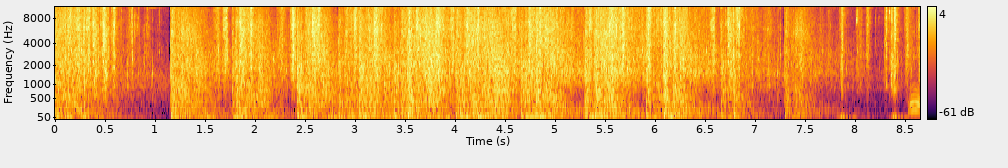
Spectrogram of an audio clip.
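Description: Gunfire in the video game Fallout New Vegas, a dense, loud fusillade of rapid shots and booms that keeps going almost without pause, with a brief quieter lull at the start.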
